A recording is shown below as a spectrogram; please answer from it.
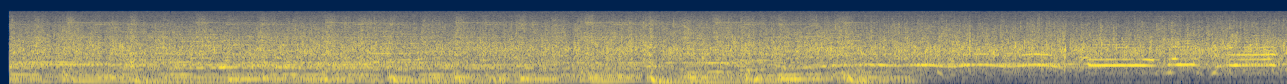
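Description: Studio audience applauding over upbeat music; the music stops about four and a half seconds in and the applause carries on.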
